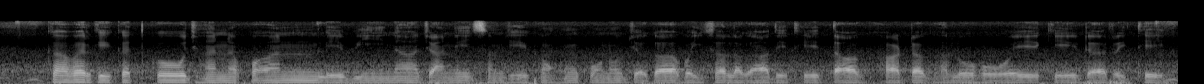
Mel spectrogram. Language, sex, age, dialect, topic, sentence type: Chhattisgarhi, male, 18-24, Western/Budati/Khatahi, banking, statement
